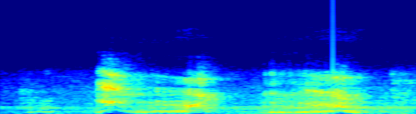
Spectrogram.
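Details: Puppy barking in full aggression, two harsh bursts about a second apart with growly undertones, while a person imitates with "bow ho" nearby.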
